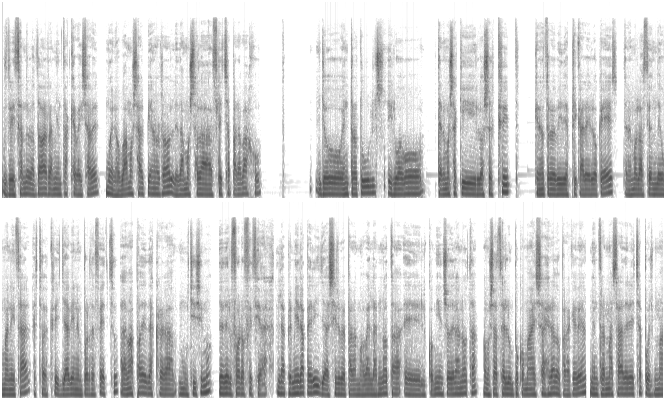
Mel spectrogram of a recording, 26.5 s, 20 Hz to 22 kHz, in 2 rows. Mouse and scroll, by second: 4.0 click, 22.7 click.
